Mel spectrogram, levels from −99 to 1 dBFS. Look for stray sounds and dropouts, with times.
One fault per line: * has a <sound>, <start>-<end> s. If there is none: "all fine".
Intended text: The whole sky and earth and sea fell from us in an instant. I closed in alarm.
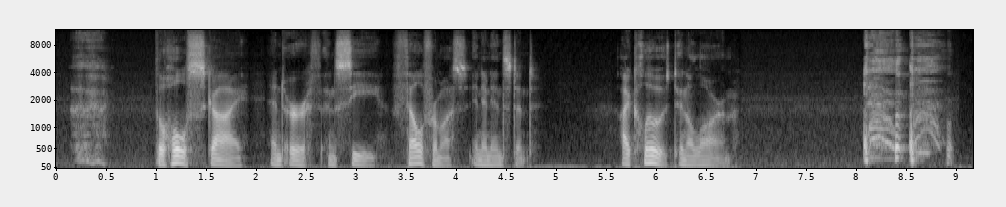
* has a throat clearing, 0.1-0.6 s
* has a cough, 8.1-9.0 s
